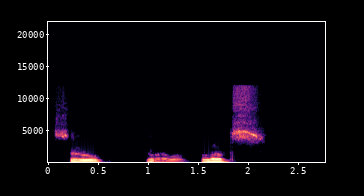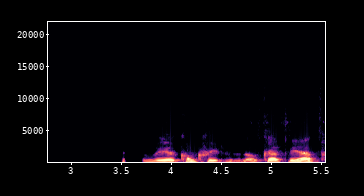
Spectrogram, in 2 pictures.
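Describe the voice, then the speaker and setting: A man with a slightly husky voice walks his audience through a new app over a video call. He explains step by step at a steady pace, filling pauses with ums. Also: on the high side, rough recording. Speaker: presenter at an online app launch. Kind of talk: product presentation.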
